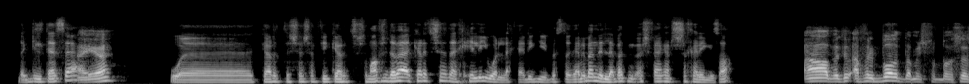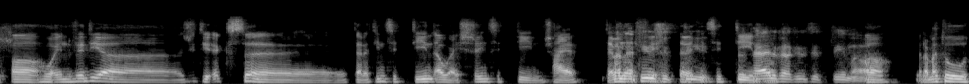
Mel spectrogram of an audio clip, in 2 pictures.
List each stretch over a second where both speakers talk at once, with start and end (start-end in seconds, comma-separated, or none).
15.8-17.5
